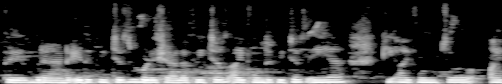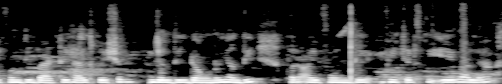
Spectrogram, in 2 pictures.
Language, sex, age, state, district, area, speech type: Dogri, female, 18-30, Jammu and Kashmir, Samba, rural, spontaneous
